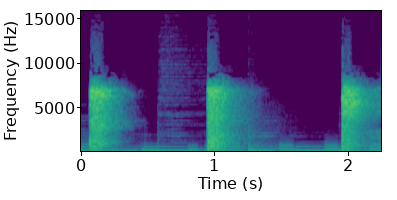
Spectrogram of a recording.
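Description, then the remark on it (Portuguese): Three sharp, loud open-hand slaps are demonstrated about a second apart, each a crisp smack with a brief ringing tail over a faint low background hum. “Só deram um tapão de mão aberta, assim, ó.”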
